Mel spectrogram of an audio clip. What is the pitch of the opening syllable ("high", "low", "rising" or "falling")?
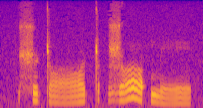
falling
